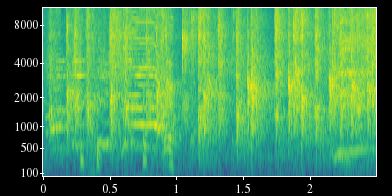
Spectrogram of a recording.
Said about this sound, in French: Allez, on vous applaudit en tout cas.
